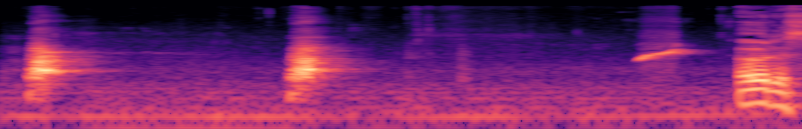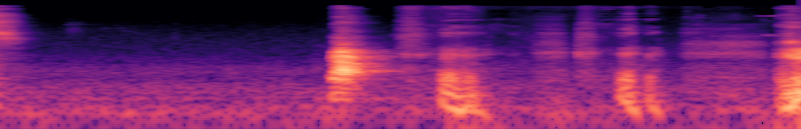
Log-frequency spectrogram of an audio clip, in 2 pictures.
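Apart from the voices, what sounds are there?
dog barking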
